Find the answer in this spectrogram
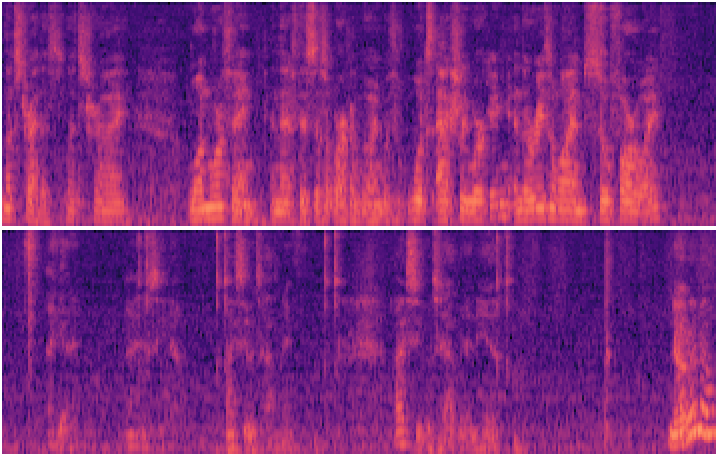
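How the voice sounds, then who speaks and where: Speaking with an American accent, a woman with a very deep, low pitch talks at a moderate pace with ordinary pitch variation, big swings in loudness and long, frequent pauses, amid audible room echo and noticeable background noise. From upstate New York. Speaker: singer-songwriter livestream host. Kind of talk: casual livestream chat. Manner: chatty. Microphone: mic problems, sound too low.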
